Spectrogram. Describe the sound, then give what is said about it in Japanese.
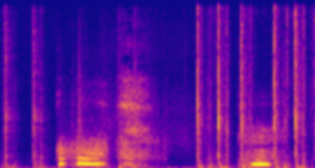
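A typewriter typing on its own, with quick irregular mechanical clacks and key strikes in uneven bursts, quite faint overall. “なんかあれ動いてる？何？タイプライター”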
